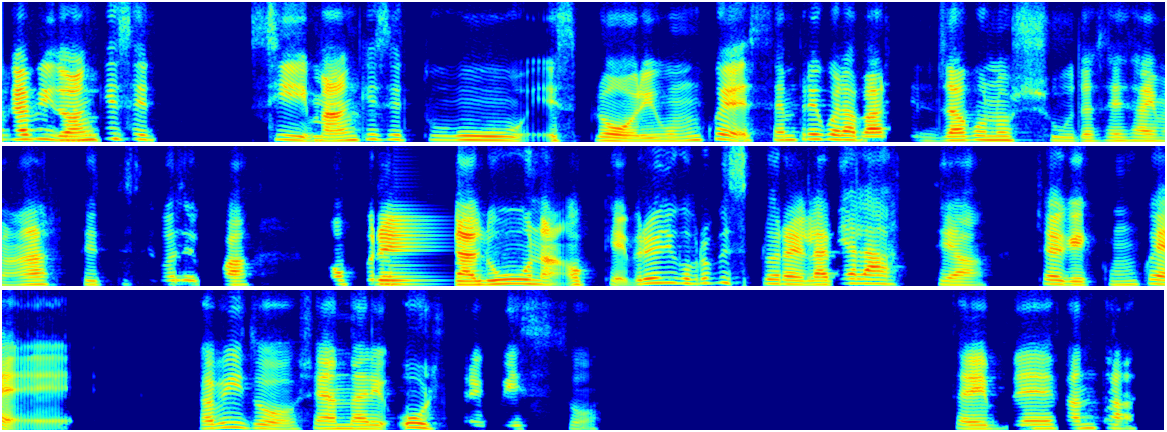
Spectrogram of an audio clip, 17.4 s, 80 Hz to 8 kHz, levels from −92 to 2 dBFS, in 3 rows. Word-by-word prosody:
capito, 255 -3 +5
anche 240 +7 +3
se 260 -3 -5 0.4
sì, 235 -5 -3
ma 190 -2 +6
anche 225 +7 +1
se 250 -1 -9
tu 220 -3 -2
esplori, 180 -6 -1
comunque 225 +10 +1
è - - 0
sempre 230 +5 -3
quella 250 -3 +3
parte 215 -1 +3
parte 185 - -22
già 205 +3 +3
conosciuta, 215 -5 -5
sai 185 +1 -7
sai, 185 -1 -1
Marte, 200 +3 -3
tutte 205 +2 -34
'ste - - -41
cose 215 0 -9
qua, 190 -1 0 0.4
oppure 210 -1 +2
la 190 -1 +11
luna, 230 +4 +2
okay, 195 0 -4
però 245 - +1
io 275 - +2
dico 275 -3 -4
proprio 270 +3 -8
esplorare 230 -5 +1
la 200 0 +5
Via 255 +6 -2
Lattea, 205 -7 -1 0.2
cioè 220 -2 +3
che 180 -3 +2
comunque 200 +5 -6
è - - -10 0.6
capito, 205 -6 -3
cioè, 205 - -9
andare 195 -1 0
oltre 220 -6 -3
questo. 180 0 -15 1.8
Sarebbe 200 +2 0
fanta 205 -1 -6
210 Hz, 160 wpm, -22 LUFS, 195-230 Hz, 1.8 s, la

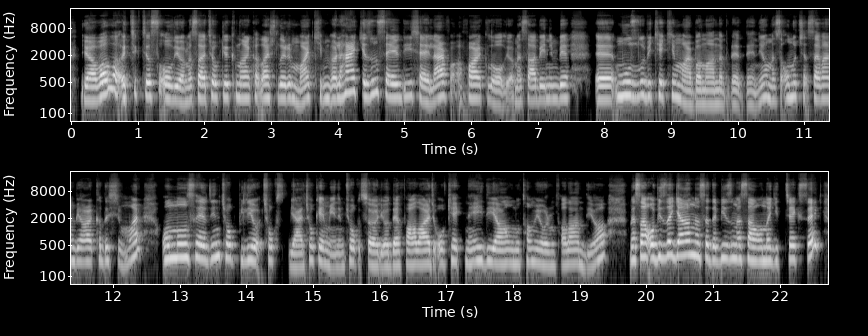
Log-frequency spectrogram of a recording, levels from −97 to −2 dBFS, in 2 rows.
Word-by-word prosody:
Ya, 200 0 +4
valla, 275 +9 +7
açıkçası 245 -2 0
oluyor. 200 -4 +2
Mesela 210 +3 +2
çok 230 +1 -2
yakın 230 0 -1
arkadaşlarım 220 -2 0
var. 215 +6 +1
Kim 220 -2 -6
böyle, 210 +1 +3
herkesin 290 -1 +3
sevdiği 240 -3 0
şeyler 220 +2 +2
fa - - -10
farklı 215 -3 0
oluyor. 160 -4 -3
Mesela 195 +1 -2
benim 210 +1 -3
bir, 220 0 +2 0.4
eee, 205 0 +6
muzlu 250 +1 0
bir 245 0 -4
kekim 240 -2 -3
var, 165 -3 -3
banana 165 -1 -3
bread 165 -2 -6
deniyor. 160 +8 -6
Mesela 195 0 -6
onu 235 +2 -2
ç - - -14
seven 215 0 -1
bir 215 - -3
arkadaşım 215 -2 -4
var. 290 +6 +1 0.3
Onun 255 +2 +2
onu 270 0 +4
sevdiğini 260 +1 0
çok 255 -2 -3
biliyor 230 0 -1
çok 225 -1 -7
s - - -15
yani, 165 -1 -3
çok 230 +4 -8
eminim. 165 -6 -3
Çok 210 -2 -5
söylüyor, 170 -2 0
defalarca, 190 +1 +1
“O 195 - -5
kek 215 +1 -6
neydi 215 +2 -4
ya, 195 -2 0
unutamıyorum.” 195 -2 -4
falan 185 -1 -4
diyor. 180 +9 -4 0.4
Mesela 250 +4 +5
o 260 0 +6
bize 275 +3 +4
gelmese 290 -3 +3
de 230 0 -1
biz, 255 -1 -3
mesela, 245 -2 +1
ona 220 0 0
gideceksek, 245 - 0
220 Hz, 170 wpm, -23 LUFS, 195-245 Hz, 0.4 s, valla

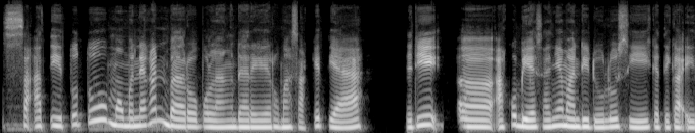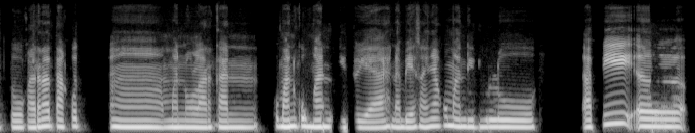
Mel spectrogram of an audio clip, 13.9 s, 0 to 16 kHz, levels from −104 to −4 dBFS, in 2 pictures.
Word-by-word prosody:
saat 155 +13 -8
itu 225 +3 -3
tuh 345 +7 -2
momennya 220 - +2
kan 335 - -4
baru 190 -3 0
pulang 180 -1 0
dari 175 -1 +2
rumah 180 -1 -1
sakit 200 +6 -8
ya. 170 +1 0 0.5
Jadi, 230 +6 +2
eee, 190 -5 0
aku 205 +6 -1
biasanya 190 +2 +3
mandi 190 -2 +4
dulu 175 +2 +1
sih 175 -4 0
ketika 175 -1 -3
itu, 170 0 -3
karena 180 +4 +1
takut, 195 0 -4 0.3
eee, 180 -2 +2
menularkan 175 0 0 0.2
kuman-kuman 190 -1 +3
gitu 170 0 -8
ya. 165 +1 -2
Nah, 175 - 0
biasanya 185 +3 0
aku 225 - -3
mandi 195 -3 +1
dulu. 180 0 0 0.4
Tapi, 260 +9 0
eee, 195 -1 +2
185 Hz, 145 wpm, -22 LUFS, 175-200 Hz, 0.5 s, mandi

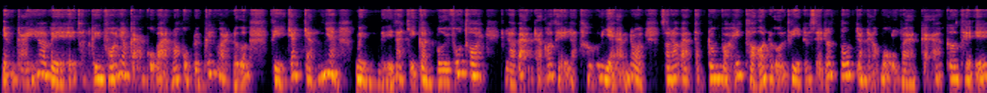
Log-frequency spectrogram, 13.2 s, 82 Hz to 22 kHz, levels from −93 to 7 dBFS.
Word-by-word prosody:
những - - -1
cái, 170 +3 -2
a, 255 - +3
về 170 -9 +4
hệ - - 0
thần 180 - -7
kinh 195 -1 +7
phối 195 +1 +3
giao 250 - +2
cảm 185 - -3
của - - -4
bạn - - -1
nó 185 - 0
cũng - - -6
được 165 -1 -5
kích 270 - -1
hoạt 200 -10 -3
nữa, 160 +8 -1 0.3
thì 170 -2 +1
chắc 240 +4 +4
chắn 185 -2 0
nha, 255 +1 +6 0.3
mình 175 -4 +5
nghĩ 155 +3 -3
là 200 - 0
chỉ - - -2
cần 190 -2 +4
10 165 0 +2
phút 265 - +1
thôi 235 -1 +6 0.3
là 155 -4 -2
bạn - - +1
đã 195 - -4
có 225 +1 -2
thể - - -2
là - - -5
thư 210 - -5 0.2
giãn 195 - -1
rồi. 195 -5 0 0.3
Sau 190 - +2
đó 205 - +3
bạn 205 - -1
tập - - -8
trung 205 0 +4
vào 195 -1 +1
hít 245 - +2
thở - - -1 0.2
nữa 200 +1 -3
thì 185 -6 +3
nó 180 - -7
sẽ 190 - 0
rất 240 +2 0
tốt 235 +1 +3
cho 195 - +1
não 185 0 -3
bộ - - -2
và 155 -3 -2
cả 205 +3 -4
cơ 200 - +1
thể 195 +4 +2
195 Hz, 275 wpm, -24 LUFS, 175-220 Hz, 0.3 s, kinh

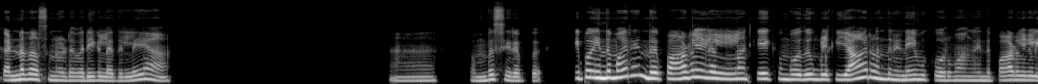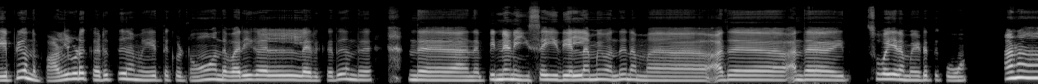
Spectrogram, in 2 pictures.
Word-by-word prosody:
கண்ணதாசனோட 205 -3 0
வரிகள் 180 0 -2
அது 170 - -7
இல்லயா! 225 +6 -1 2.4
ஆ. - - -13 0.8
ரொம்ப 180 +5 -2
சிறப்பு. 175 -2 -5 0.4
இப்போ 330 +5 +1
இந்தமாரி 310 +7 +8
இந்த 280 -4 +7
பாடல்கள்லாம் 265 -3 +2
கேட்கும்போது, 235 -3 0
உங்களுக்கு 230 -1 -1
யார் 310 +7 +2
வந்து 245 -3 +3
நினைவுக்கு 215 0 -1
வருவாங்க? 190 0 -4
இந்த 185 0 -4
பாடல்கள் 200 -1 -1
எப்படியோ 310 - -1
அந்த 230 -8 +1
பாடலோட 230 +11 +1
கருத்து 220 +4 -3
நம்ம 215 -3 -2
ஏத்துக்கிட்டோம், 195 +1 -6
அந்த 215 - 0
வரிகள்ல 210 0 +1
இருக்குது 190 +4 -6
அந்த 215 -2 -2 0.5
இந்த 210 0 +1 0.5
அந்த 190 0 -3
பின்னணி 225 0 +4
இசை, 220 +4 -1
இது 210 0 0
எல்லாமே 220 +2 +2
வந்து 215 +3 -2
நம்ம 200 -2 -3 0.7
அத 200 +2 -3 0.7
அந்த 215 +1 0 0.6
சுவைய 240 -2 +3
நம்ம 200 -2 -2
எடுத்துக்குவோம். 195 -3 -7 0.4
ஆனா 315 +2 +7
215 Hz, 125 wpm, -17 LUFS, 195-235 Hz, 2.4 s, இந்தமாரி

